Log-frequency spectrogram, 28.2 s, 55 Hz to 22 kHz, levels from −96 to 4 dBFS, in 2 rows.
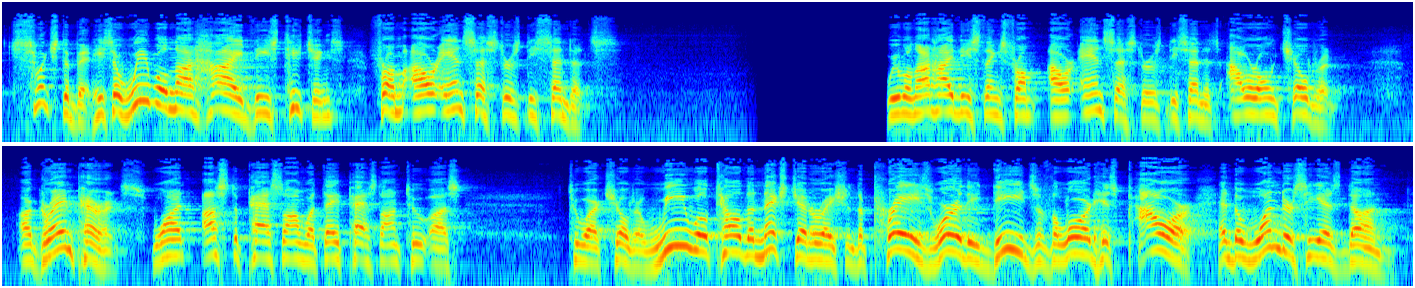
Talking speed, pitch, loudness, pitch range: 135 wpm, 185 Hz, -23 LUFS, 165-225 Hz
